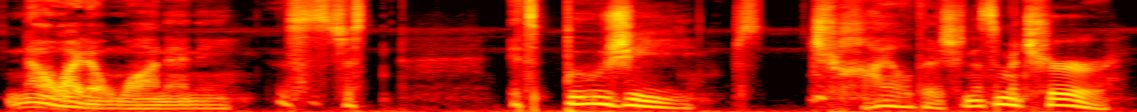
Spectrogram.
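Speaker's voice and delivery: sharp, disgusted scolding of a friend. Acted. Scolding a friend for sipping soda, disgusted. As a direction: scold her like a disappointed parent.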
